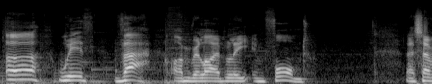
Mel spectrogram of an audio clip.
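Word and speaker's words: Yr Wyddfa: prefer snowden or erwither spelt y-r-w-y-d-d-f-a but pronounced er with that i'm reliably informed let's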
